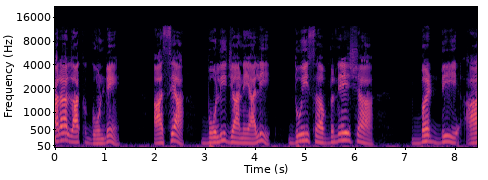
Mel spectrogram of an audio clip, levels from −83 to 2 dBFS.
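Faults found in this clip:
AAC compression, throughout: dull, smeared speech, likely low-bitrate AAC-LC near 37 kbps. Spectrogram shows flat cutoff and patchy high-band holes.

Time-stretched section, 5.15 s to end at 8.44 s: pace drops to 0.58x, pitch unchanged, speech drags. Likely segment-repeating stretch. Waveform shows duplicated segments.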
